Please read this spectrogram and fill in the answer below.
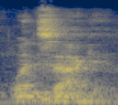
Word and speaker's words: Woonsocket: Am I doing it too hard on the ooh? You are a little Woonsocket. Woonsocket. Yeah. There you go.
